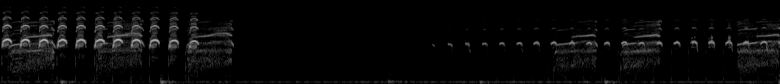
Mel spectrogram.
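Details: Osprey pair at their nest in Charlo, Montana, on an evening in late August, recorded by a nest camera: a fast burst of sharp whistled chirps, a two-second pause, then more chirps building again, with a low steady hum beneath.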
